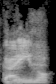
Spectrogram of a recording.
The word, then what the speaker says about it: Taino: The Taino, I think, is the Taino. I can't remember the pronunciation of Taino.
